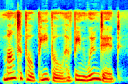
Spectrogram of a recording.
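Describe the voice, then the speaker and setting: An announcer reading scripted emergency news bulletins in a formal, measured way. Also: mid-range voice, sing-song, warm tone, slightly rough, dry recording.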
